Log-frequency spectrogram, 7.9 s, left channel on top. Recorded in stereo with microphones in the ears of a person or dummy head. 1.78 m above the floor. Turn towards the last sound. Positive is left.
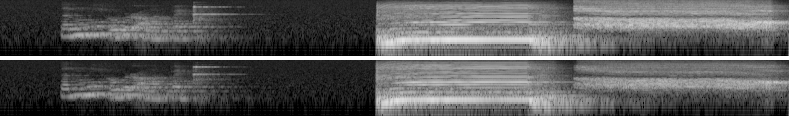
turn(degrees=70)  # may be behind; listen again after turning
